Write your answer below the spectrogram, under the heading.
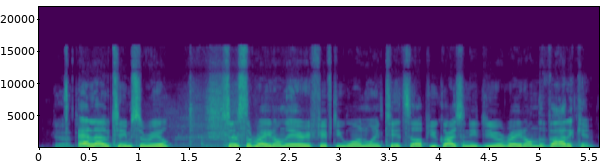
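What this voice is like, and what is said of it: Put-on British accent. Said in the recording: “I'll probably, in his honor, read this in a British accent.”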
